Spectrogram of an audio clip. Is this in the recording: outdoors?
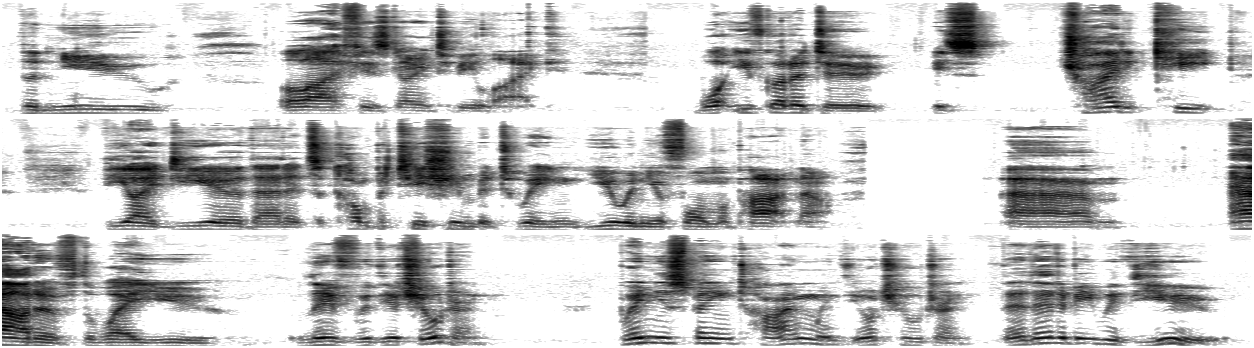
no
